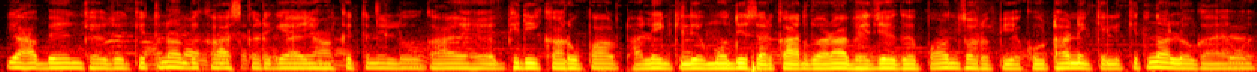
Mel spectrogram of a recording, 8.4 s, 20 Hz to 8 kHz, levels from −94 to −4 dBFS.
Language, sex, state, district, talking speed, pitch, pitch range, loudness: Angika, male, Bihar, Begusarai, 265 wpm, 145 Hz, 135-150 Hz, -31 LUFS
